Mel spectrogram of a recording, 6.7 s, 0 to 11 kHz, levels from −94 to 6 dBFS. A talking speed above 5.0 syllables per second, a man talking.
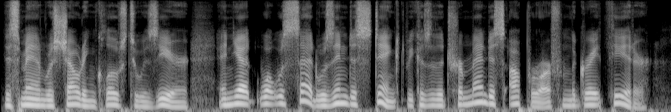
Yes: 5.6 syllables/s; male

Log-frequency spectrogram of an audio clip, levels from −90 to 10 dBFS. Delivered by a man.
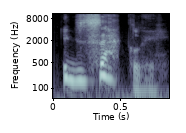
Yes: male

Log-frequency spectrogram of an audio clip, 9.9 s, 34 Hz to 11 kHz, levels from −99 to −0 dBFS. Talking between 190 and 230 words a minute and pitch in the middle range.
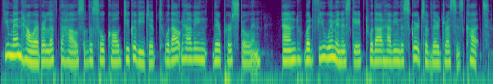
No: average, 180 wpm; medium, 180 Hz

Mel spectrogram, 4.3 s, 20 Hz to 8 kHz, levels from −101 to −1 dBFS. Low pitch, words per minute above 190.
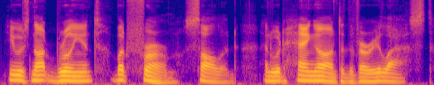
Yes: low, 115 Hz; fast, 205 wpm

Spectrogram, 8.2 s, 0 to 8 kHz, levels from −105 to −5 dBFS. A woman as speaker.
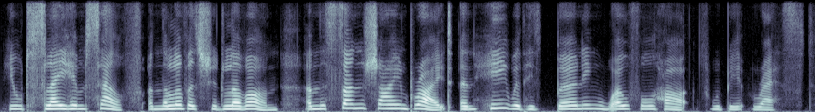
Yes: female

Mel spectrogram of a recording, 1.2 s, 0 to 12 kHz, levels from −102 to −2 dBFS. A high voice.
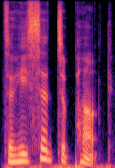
No: medium, 140 Hz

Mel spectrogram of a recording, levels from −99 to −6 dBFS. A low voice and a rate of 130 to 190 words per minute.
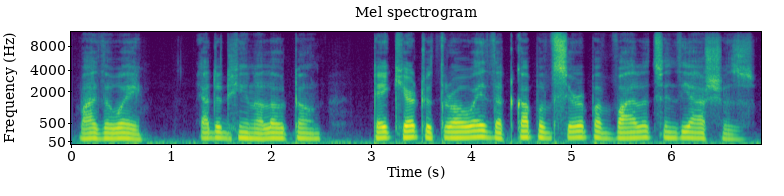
No: low, 125 Hz; average, 200 wpm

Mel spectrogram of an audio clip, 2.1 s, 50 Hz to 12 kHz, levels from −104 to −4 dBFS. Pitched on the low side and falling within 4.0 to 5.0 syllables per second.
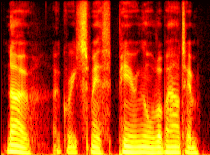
No: low, 115 Hz; 6.0 syllables/s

